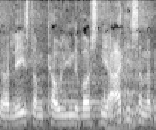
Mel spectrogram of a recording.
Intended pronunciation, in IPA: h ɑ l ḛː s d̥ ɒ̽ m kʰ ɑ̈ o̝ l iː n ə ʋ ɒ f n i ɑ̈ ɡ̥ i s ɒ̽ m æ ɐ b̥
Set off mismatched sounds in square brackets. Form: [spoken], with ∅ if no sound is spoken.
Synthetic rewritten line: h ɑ l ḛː s d̥ ɒ̽ m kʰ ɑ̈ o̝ l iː n ə ʋ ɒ [s] n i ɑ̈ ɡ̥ i s ɒ̽ m æ ɐ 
